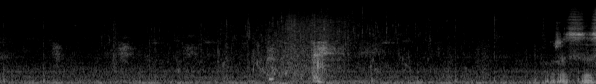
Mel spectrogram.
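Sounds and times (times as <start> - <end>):
water trickling and gurgling in an echoing tunnel: 0.8 - 5.0
brighter splashes and knocks: 2.2 - 4.7
speech: 5.6 - 5.9.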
